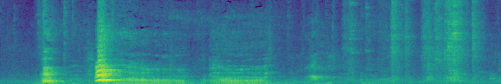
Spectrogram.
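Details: Short, sharp barks or yips in a busy household of dogs: a Dalmatian with thirteen pups, Jack Russell Terriers with three pups and a two-year-old English Bull Terrier. Two loud bursts come close together, followed by softer scuffling sounds.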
